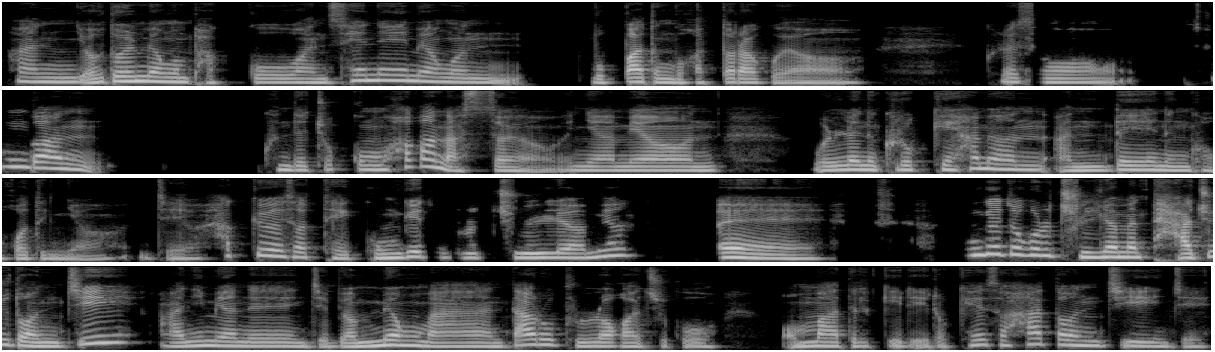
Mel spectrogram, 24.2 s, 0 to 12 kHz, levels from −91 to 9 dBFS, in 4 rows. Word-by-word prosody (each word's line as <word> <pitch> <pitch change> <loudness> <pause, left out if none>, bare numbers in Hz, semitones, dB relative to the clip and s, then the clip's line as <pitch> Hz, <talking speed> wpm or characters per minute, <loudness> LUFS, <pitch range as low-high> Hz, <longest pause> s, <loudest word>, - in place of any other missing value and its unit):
한 175 -2 0
8 195 +6 +3
명은 180 -4 +4
받고 150 +2 -4
한 145 0 0
3-4 225 +8 +1
명은 170 -7 -1 0.3
못 140 0 -5
받은 165 -4 +3
것 135 - -1
같더라고요. 140 - -3 0.6
그래서 155 -1 -3 0.5
순간 245 -10 +2 0.8
근데 170 -2 -2
쪼끔 180 +1 -4
화가 290 +8 0
났어요. 145 - -2
왜냐하면 150 -1 0 0.4
원래는 170 +2 +2
그렇게 175 +1 -2
하면 190 -3 +1
안 145 +2 0
되는 170 -3 +2
거거든요. 140 -2 -6
이제 145 -3 -9
학교에서 235 - -2
대 145 -3 -5
공개적으로 175 +2 0
주려면 180 +8 +2 0.5
예. 150 -6 +4 0.7
공개적으로 285 -2 +3
주려면 200 -3 +4
다 170 -3 +3
주든지 220 - +2
아니면은 160 -1 +1
이제 145 0 -4
몇 140 0 +1
명만 150 -6 +3
따로 215 +3 +2
불러 155 -5 -1
가지고 145 -1 -5 0.3
엄마들끼리 155 0 -2
이렇게 160 +5 -7
해서 205 -1 -3
하든지 190 -7 -1
이제 140 -2 -6
165 Hz, 270 characters per minute, -23 LUFS, 150-195 Hz, 0.8 s, 명은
